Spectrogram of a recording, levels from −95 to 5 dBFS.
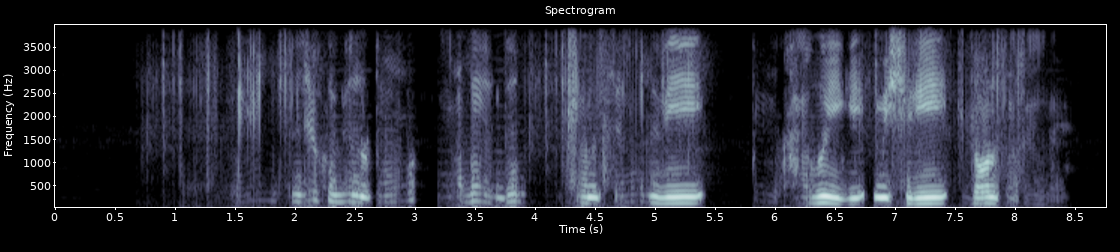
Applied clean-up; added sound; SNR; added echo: neural separator model SepFormer WHAM!.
